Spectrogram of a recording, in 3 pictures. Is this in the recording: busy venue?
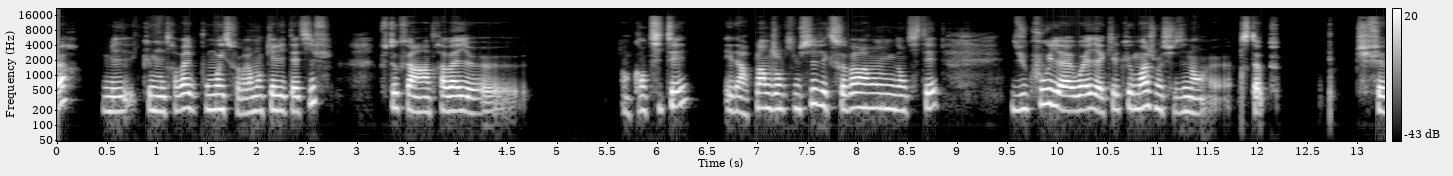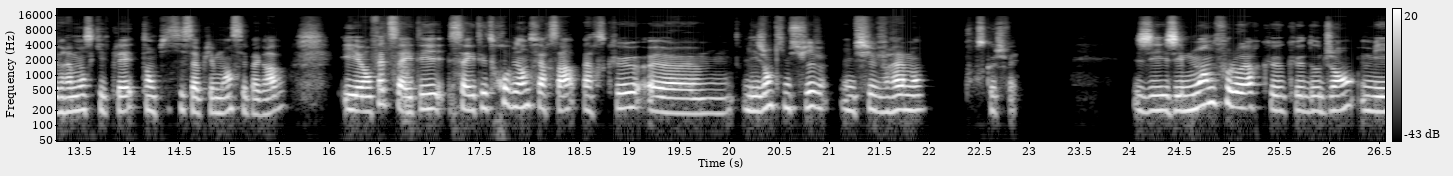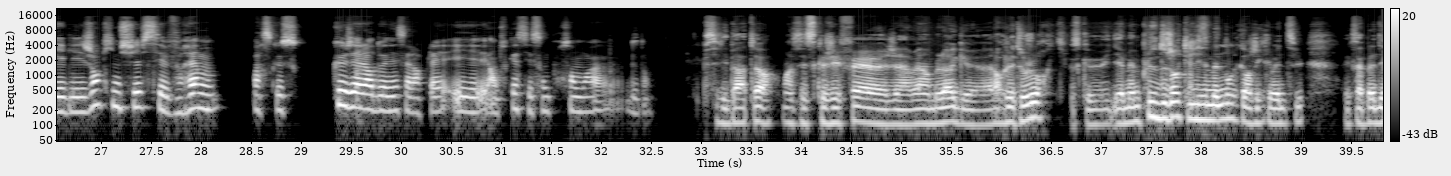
no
